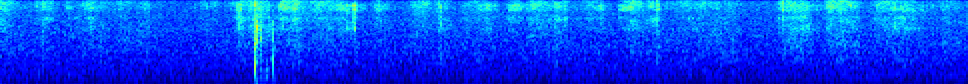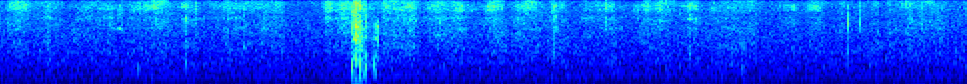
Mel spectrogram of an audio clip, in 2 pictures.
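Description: Faint scratching and rubbing of worsted weight yarn drawn over and through a wooden-handled crochet hook as stitches are worked by hand. There are two sharp clicks, one about a second and a half in and one about eight seconds in.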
